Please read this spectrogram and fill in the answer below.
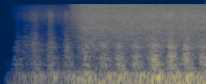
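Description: A steady hiss that fades in from silence over the first second, then holds.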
